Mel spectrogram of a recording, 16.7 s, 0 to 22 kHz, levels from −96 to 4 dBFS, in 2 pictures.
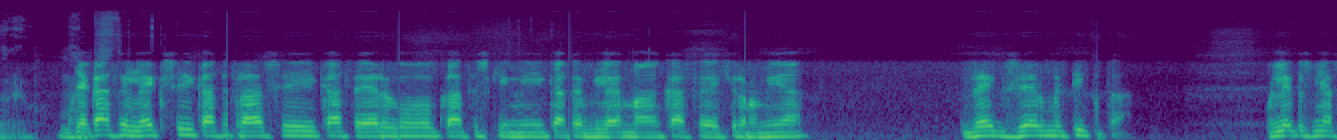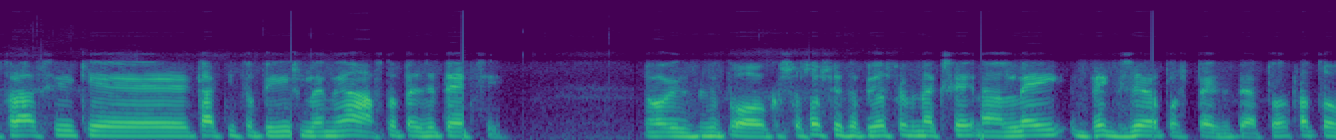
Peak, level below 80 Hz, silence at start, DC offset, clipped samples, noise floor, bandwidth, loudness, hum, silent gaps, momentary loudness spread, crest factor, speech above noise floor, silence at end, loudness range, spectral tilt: -10 dBFS; -62 dBFS; 0 s; under 0.1%; under 0.1%; -67 dBFS; 9.4 kHz; -28 LUFS; none; none; 6 LU; 18 dB; 40 dB; 0 s; 3 LU; -8.5 dB/octave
